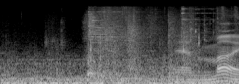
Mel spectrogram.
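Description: A bright magical blast crackles and bursts.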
